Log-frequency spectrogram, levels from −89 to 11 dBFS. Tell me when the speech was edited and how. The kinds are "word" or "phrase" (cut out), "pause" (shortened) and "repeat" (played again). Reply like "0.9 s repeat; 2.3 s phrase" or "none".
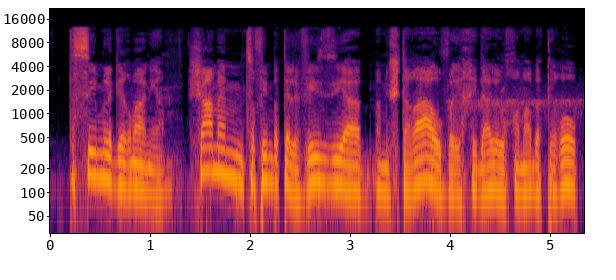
1.3 s pause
